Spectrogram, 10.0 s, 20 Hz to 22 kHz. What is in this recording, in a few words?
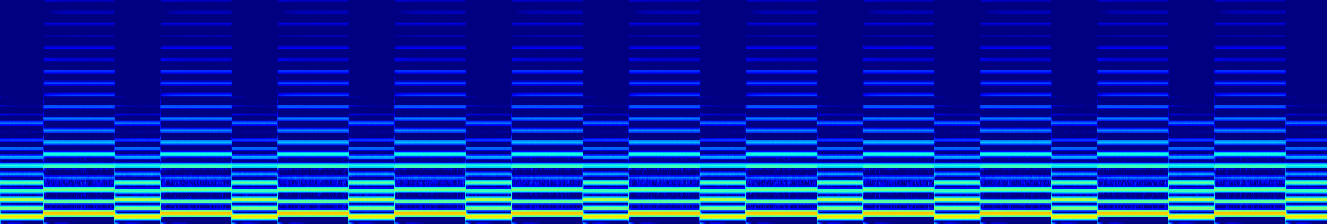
Federal Signal PA300 Airhorn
